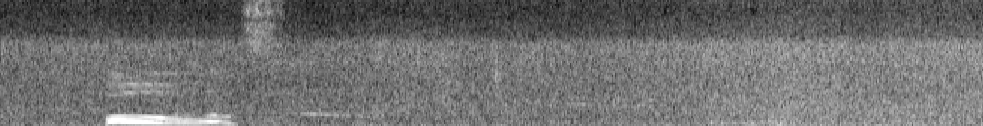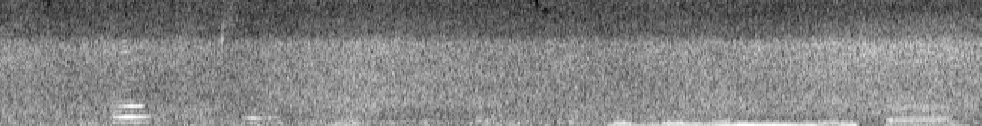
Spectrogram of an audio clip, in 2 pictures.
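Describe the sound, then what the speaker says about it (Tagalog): Bridal Veil waterfall in New Zealand pours with a steady, broad hiss of rushing water throughout, while a person talks and exclaims over it. "Yan yung ating napakagandang"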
